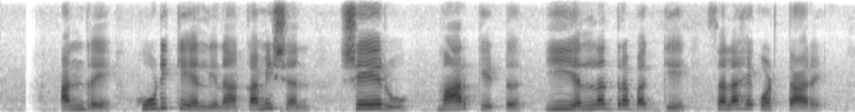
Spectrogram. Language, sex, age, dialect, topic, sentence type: Kannada, female, 18-24, Coastal/Dakshin, banking, statement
